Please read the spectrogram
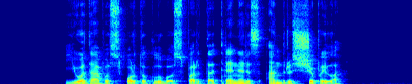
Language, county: Lithuanian, Šiauliai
